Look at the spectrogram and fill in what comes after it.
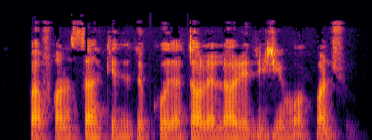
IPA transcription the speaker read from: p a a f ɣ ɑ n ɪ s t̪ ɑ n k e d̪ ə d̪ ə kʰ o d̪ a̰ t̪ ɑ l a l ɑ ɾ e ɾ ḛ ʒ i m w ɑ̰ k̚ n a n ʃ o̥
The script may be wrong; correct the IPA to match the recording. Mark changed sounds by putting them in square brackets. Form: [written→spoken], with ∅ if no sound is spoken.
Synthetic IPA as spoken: p [a→ə] a f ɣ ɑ n ɪ s t̪ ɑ n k e d̪ ə d̪ ə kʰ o d̪ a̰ t̪ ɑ l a l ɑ ɾ e ɾ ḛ ʒ i m w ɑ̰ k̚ [n→m] a n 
